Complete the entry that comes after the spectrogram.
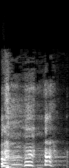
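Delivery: short high burst of laughter; real amused laugh. Real, not acted. Host laughs at contestant.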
